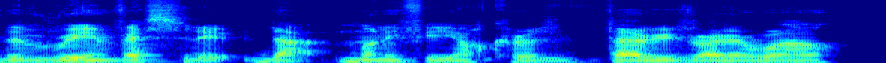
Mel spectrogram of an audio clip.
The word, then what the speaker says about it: Gyökeres: I think what a signing that is, like kind of you thought the kind of losing Gyökeres, is that who it was?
